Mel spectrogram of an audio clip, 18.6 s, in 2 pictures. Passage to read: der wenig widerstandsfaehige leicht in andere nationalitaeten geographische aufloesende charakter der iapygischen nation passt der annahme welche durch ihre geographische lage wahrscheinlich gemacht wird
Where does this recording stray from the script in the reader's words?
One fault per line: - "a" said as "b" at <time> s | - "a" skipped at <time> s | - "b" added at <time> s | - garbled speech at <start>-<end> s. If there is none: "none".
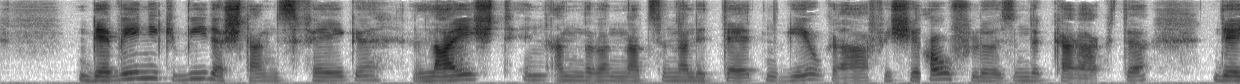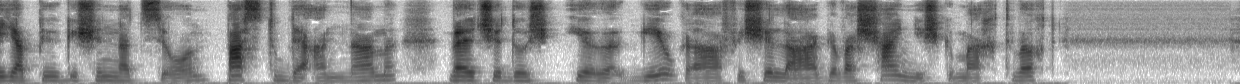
none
